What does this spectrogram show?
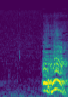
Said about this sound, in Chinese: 咳嗽干什么呀？ 告诉姑娘，我可要唱了。 哦，这是个暗号。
